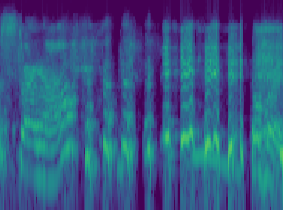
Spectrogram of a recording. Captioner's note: laughter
